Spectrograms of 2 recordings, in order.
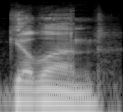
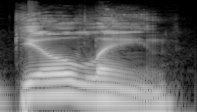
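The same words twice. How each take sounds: First: The name is said casually and loosely. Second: The name is said carefully and fully. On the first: "says it very casually, like" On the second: "uses what I think is the right pronunciation"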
